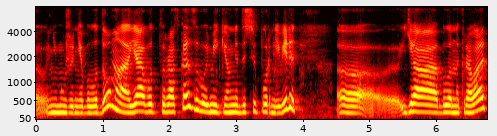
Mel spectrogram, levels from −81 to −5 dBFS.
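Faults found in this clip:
Nothing to flag here: the audio comes through the call path as expected, with the band stopping at 8 kHz the way a G.722 wideband link does, and no dropouts, glitches or other trouble turning up along the way.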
